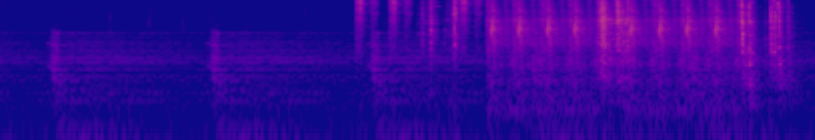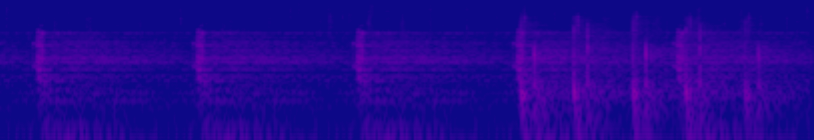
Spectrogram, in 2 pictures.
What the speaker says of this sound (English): It's an old typewriter.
